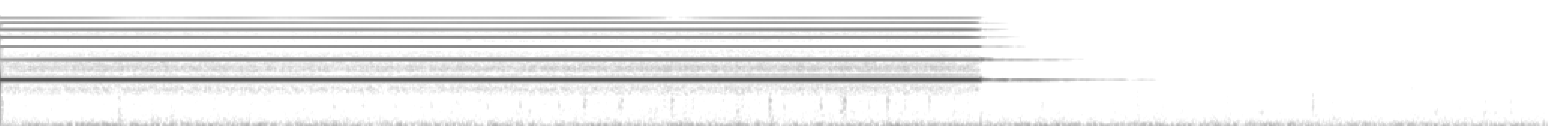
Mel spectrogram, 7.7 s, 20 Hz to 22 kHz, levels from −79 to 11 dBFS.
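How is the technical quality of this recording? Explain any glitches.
No technical glitches can be heard in this music.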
